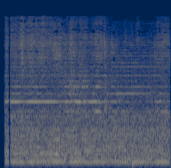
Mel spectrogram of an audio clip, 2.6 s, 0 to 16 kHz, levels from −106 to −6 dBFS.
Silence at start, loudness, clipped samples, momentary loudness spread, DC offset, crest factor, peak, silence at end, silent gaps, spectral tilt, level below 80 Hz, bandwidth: 0.05 s; -53 LUFS; under 0.1%; 4 LU; under 0.1%; 14 dB; -40 dBFS; 0 s; none; -4 dB/octave; -82 dBFS; 11.5 kHz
